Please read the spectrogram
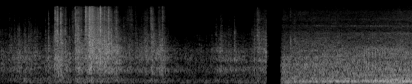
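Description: Plastic window-tint film crackling and rustling in uneven bursts as it is peeled off the glass and handled. About two and a half seconds in the sound stops short and a steady background hiss follows.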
